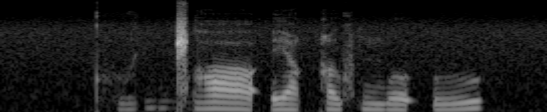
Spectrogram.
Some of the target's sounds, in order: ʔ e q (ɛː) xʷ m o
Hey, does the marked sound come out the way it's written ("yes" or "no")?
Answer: no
